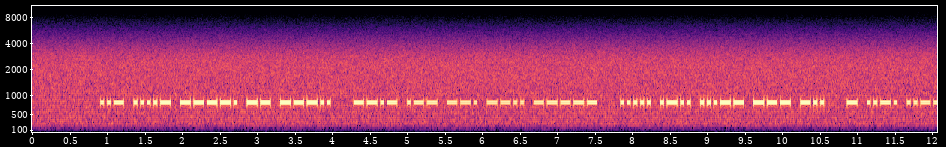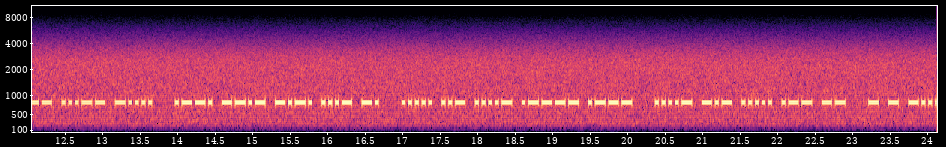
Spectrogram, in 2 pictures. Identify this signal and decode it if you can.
Morse code, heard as a keyed tone, machine-sent, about 27 wpm, 830 Hz, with radio static and fading. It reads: U49M8 QWGZ0 5L3OD TF236 PQCVN 5U41J 4K5WM …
